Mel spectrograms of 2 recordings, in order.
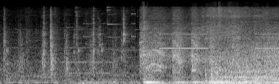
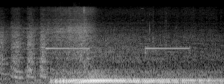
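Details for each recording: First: Honda Civic with an intermittent stalling problem, shutting off in traffic: the starter cranks about 1.5 s, then the engine catches and settles to a steady idle; it restarts after the stall, cause unknown. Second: Car's first start after fitting a new Amazon muffler with welded exhaust: quick catch, then a smooth, fairly quiet low rumble; starts and runs cleanly and sounds good.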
